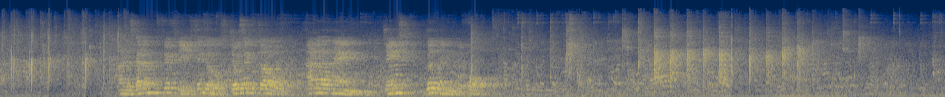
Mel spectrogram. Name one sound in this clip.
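A table tennis ball clicks sharply back and forth off paddles and a table in an echoing hall.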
